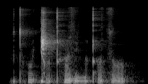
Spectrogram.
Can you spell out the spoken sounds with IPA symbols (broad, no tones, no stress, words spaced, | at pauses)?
tʰɔǁa qʰezeneqʼɑ t͡sɒ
